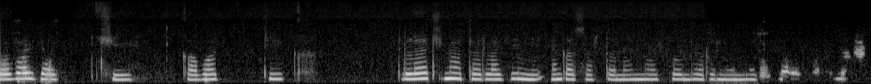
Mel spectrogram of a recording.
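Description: An echo canceller that likely failed to fully remove the far end's loudspeaker sound lets the other side's voice leak through from 0.16 to 0.58 s, a faint second voice about 15 dB under the talker. From 7.19 to 7.98 s, with both sides talking at once, the canceller likely turns everything down, so the speech is suppressed in double talk: it dips by about 10 dB, in patches totalling roughly 0.3 s. The other side's voice then likely leaks through again from 7.58 s until the clip ends, louder this time at about 10 dB below the speech. Within that stretch, from 8.3 to 8.65 s, a further double-talk suppression, likely from the same canceller, pulls the talker down by about 15 dB for around 0.2 s.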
